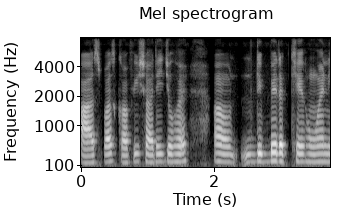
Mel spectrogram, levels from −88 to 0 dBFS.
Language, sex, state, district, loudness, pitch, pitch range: Hindi, female, Uttar Pradesh, Lalitpur, -19 LUFS, 180 Hz, 170-185 Hz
